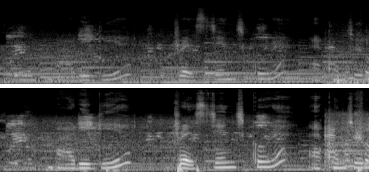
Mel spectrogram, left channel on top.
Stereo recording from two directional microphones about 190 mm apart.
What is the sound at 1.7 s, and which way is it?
Speech, 45° right (ahead or behind).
